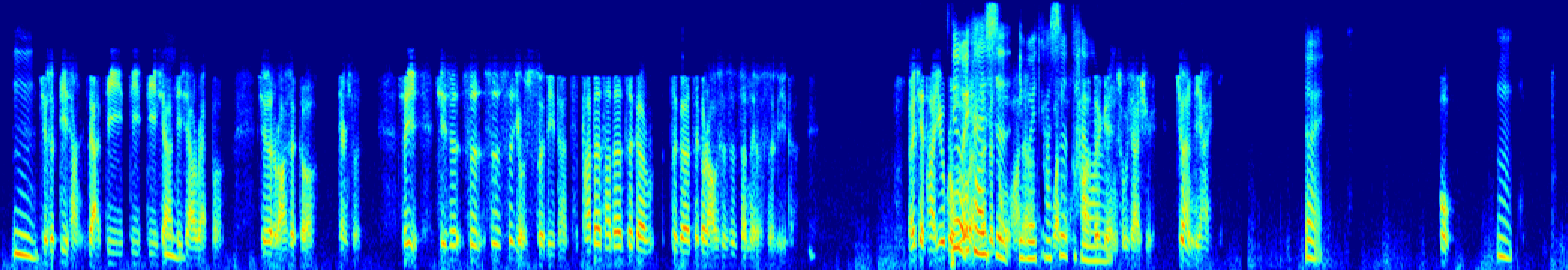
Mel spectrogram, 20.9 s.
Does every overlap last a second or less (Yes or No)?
No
